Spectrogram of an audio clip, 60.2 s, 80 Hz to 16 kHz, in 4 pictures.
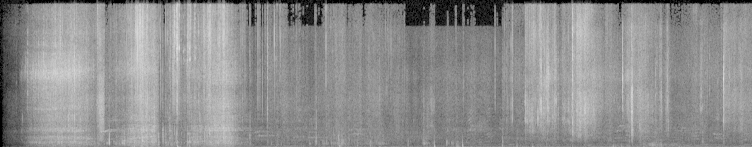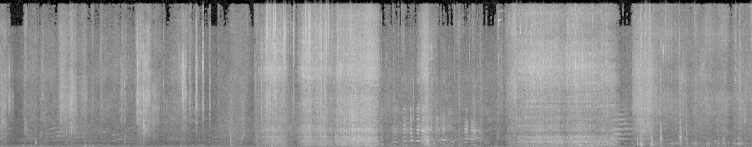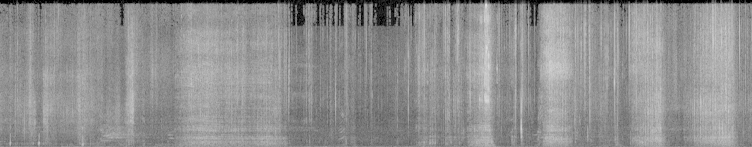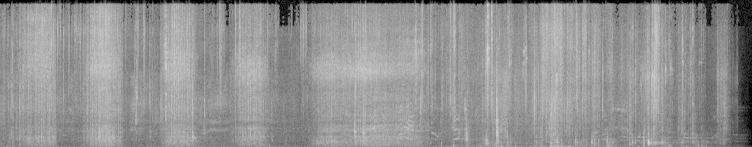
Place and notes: playground sounds, munich, lela
Munich, Germany, 17 November 2010, ~14:00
